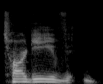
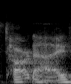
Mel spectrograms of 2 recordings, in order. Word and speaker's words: tardive: Uh it's tardiv disanicia. Is that it? Yeah. Great job, E. It's It's Tardive. Tardive. Yeah. Tardive dis.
